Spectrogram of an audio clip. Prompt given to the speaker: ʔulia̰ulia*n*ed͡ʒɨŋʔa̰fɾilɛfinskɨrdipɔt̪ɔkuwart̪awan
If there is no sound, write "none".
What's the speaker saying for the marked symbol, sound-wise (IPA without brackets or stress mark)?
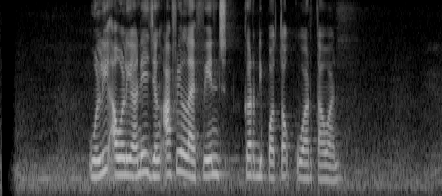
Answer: n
